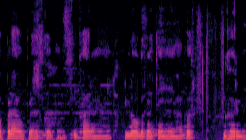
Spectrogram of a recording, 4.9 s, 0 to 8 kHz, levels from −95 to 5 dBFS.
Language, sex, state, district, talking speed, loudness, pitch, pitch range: Hindi, male, Chhattisgarh, Sarguja, 155 wpm, -34 LUFS, 130 Hz, 125-130 Hz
